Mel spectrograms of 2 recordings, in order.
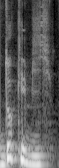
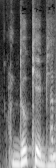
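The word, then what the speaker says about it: DokeV: On nous dit sur le chat que ça se prononce Dokebi. – Dokebi.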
